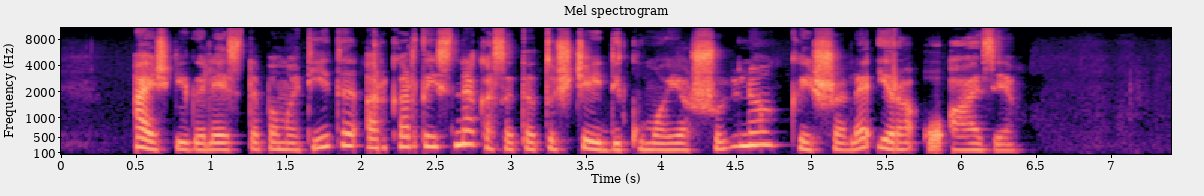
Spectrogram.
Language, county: Lithuanian, Kaunas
